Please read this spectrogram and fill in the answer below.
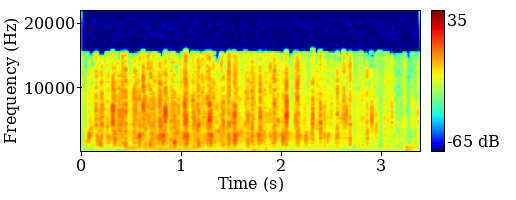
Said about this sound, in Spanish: Un aplauso entonces para Juan Manuel de Rosas.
